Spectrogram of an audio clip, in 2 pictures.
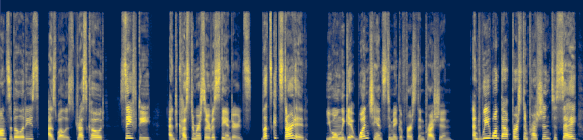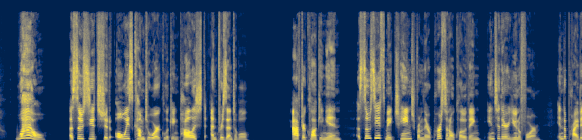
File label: eLearning Energetic Engaging Children's; American English voice-over artist; Castle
